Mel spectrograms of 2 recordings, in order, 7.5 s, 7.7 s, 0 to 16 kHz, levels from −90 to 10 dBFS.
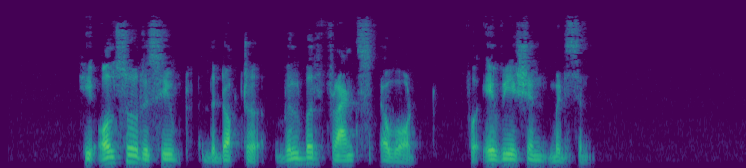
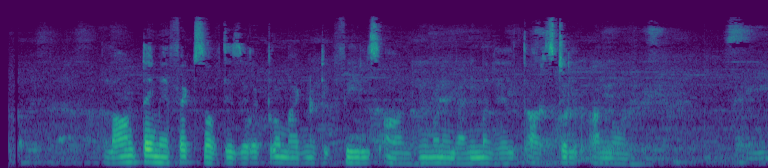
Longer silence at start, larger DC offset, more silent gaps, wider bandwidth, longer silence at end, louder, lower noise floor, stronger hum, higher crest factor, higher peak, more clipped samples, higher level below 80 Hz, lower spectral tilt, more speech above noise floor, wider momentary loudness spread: first, 0.8 s vs 0.1 s; neither; neither; about the same, 11 kHz vs 11 kHz; first, 1.6 s vs 0 s; first, -25 LUFS vs -31 LUFS; first, -78 dBFS vs -54 dBFS; neither; about the same, 22 dB vs 24 dB; first, -4 dBFS vs -10 dBFS; neither; first, -66 dBFS vs -80 dBFS; about the same, -5 dB/octave vs -4 dB/octave; first, 53 dB vs 22 dB; second, 13 LU vs 24 LU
